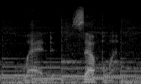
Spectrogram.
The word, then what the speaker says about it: Led Zeppelin: his band's new name he removed the a so it wouldn't be pronounced lead and that's where we got led zeppelin there is evidence the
